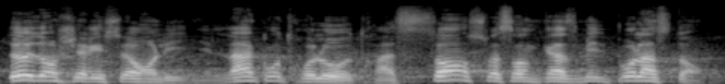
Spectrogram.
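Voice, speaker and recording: A man's voice: on the high side, expressive, fast. A man announcing lots and calling bids formally as an auctioneer in a saleroom. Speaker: French-language co-auctioneer. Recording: reverberant large hall.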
